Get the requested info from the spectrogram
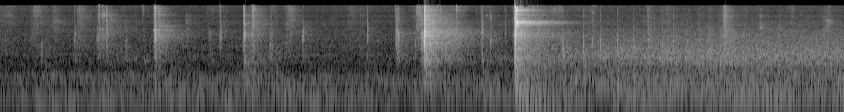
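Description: A glass balcony door being opened: a few light clicks, then two sharp clacks about a second apart. A steady outdoor wash of distant traffic noise comes in once the door is open.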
